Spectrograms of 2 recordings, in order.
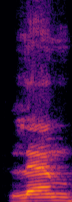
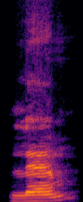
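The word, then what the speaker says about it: lamb: এল এ এমবি ল্যাম্ব হবে না। এর উচ্চারণ হবে ল্যাম যার অর্থ ভেড়া।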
